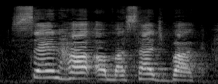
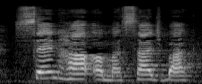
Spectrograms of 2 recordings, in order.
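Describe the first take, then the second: No difference in how they are said.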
